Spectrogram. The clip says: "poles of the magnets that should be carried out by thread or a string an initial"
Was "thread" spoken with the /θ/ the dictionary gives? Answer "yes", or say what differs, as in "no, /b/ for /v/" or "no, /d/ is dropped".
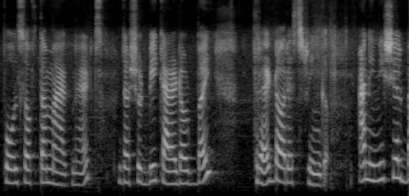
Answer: no, /t/ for /θ/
